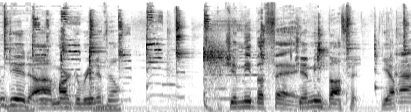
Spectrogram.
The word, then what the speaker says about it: Buffett: Jimmy Buffett. Yep. It's pronounced Buffet.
